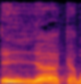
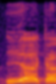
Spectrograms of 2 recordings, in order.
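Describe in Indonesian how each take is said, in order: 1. Bunyi Y dibaca panjang dan dobel. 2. Bunyi Y pendek dan tunggal.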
